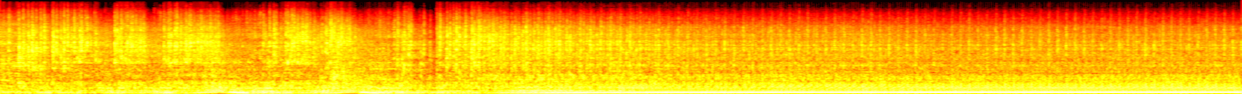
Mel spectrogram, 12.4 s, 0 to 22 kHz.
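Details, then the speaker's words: 1976 Chevrolet C30 V8 with exhaust cut: starter cranking, then catches into steady deep even rumble, no miss or knock; normal idle with open exhaust. "But it's already cut, so it means I can just start it up and enjoy glorious V8 noises."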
